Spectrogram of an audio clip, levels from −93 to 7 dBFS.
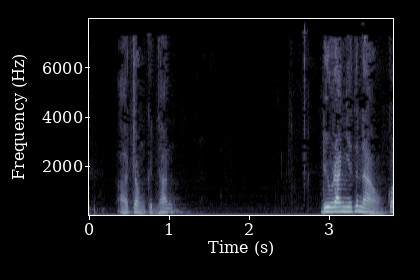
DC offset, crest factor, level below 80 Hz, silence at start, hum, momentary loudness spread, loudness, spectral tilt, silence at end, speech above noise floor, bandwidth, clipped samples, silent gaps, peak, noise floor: under 0.1%; 22 dB; -70 dBFS; 0.35 s; none; 14 LU; -31 LUFS; -7 dB/octave; 0 s; 46 dB; 8 kHz; under 0.1%; none; -12 dBFS; -76 dBFS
